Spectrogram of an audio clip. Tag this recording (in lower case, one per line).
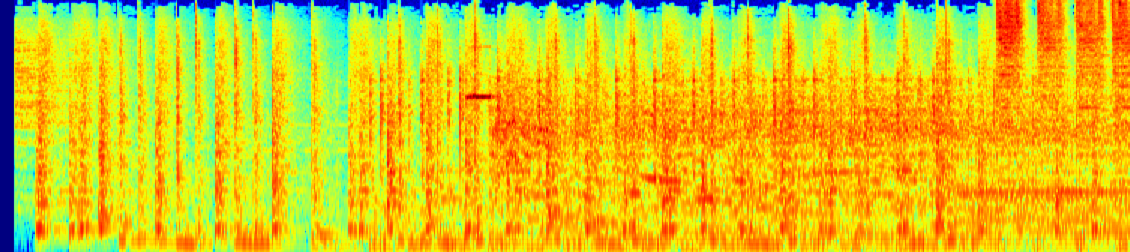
drum roll
drum
bass drum
rimshot
percussion
snare drum
drum kit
